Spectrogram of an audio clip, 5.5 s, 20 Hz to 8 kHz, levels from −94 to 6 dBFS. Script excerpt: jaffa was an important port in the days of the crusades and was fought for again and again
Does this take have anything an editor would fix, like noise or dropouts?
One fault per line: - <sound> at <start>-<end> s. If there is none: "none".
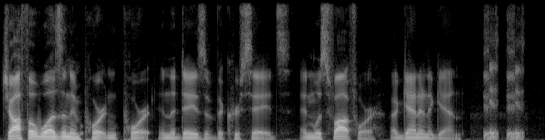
- laugh at 4.8-5.2 s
